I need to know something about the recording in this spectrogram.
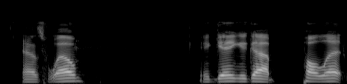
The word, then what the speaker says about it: Paulette: We also got Paulette, which in the last video I did not pronounce that correctly, so that's Paulette.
